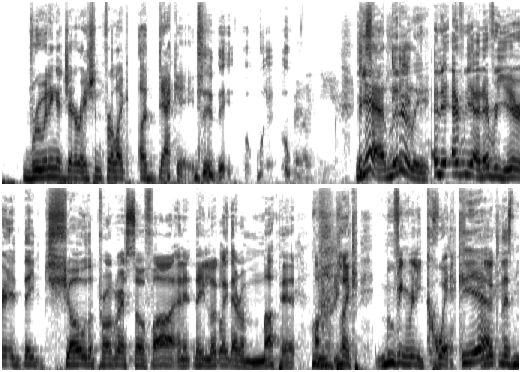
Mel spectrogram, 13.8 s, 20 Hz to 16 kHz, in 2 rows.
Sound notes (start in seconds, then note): 2.8 stammering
